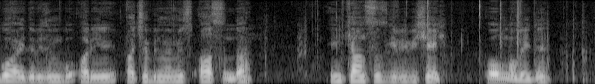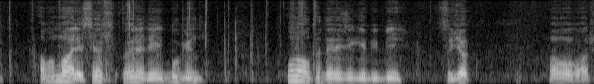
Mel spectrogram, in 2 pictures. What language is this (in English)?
Turkish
